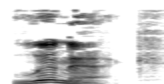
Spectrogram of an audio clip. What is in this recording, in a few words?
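"linac", British English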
